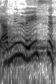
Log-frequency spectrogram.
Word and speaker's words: 아밀레이스: 아밀레이스 이렇게 보시면 돼요 자 그래서 아밀라제 아밀레이스 다 같은 말입니다 근데 이게 독일식으로 발음 하느냐 영어식으로 발음 하느냐 그 차이만 있는 거예요 근데 요즘에는 영어식으로 보통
